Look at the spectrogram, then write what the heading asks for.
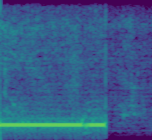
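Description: A telephone line emits a single steady mid-pitched tone for about a second while a call is transferred to an attendant. The tone then cuts off abruptly into near silence.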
